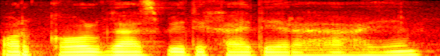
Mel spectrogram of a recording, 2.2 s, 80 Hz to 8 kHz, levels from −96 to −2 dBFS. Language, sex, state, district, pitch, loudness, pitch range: Hindi, male, Arunachal Pradesh, Papum Pare, 125 Hz, -18 LUFS, 120-125 Hz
